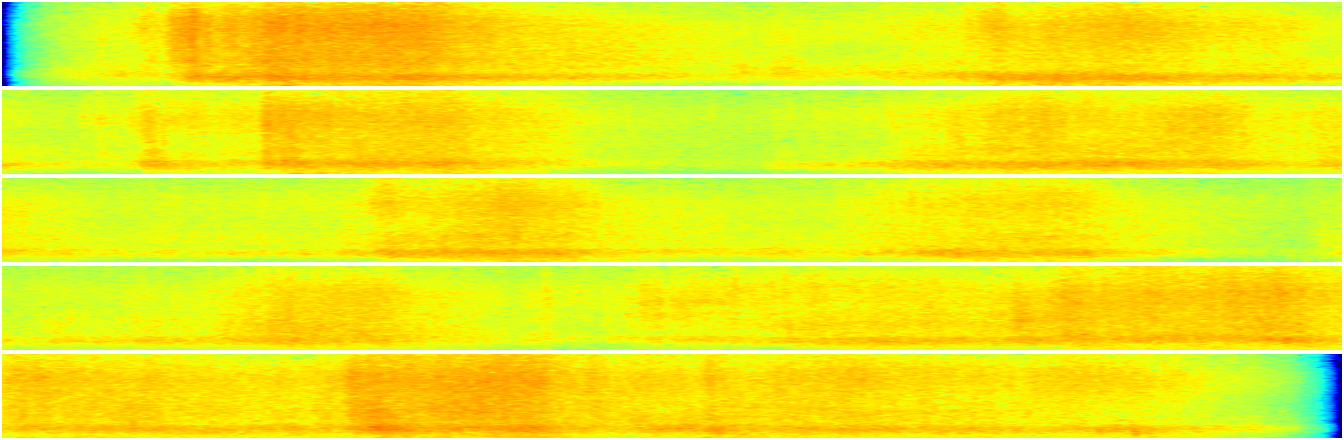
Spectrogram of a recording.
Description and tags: Recorded near Pattaya beach with Rode iXY a bit far away from the beach.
